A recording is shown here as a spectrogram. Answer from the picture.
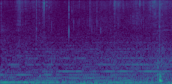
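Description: Light crackling of dry wood-chip mulch under a hand, with a low steady rumble underneath.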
